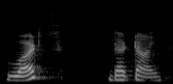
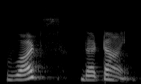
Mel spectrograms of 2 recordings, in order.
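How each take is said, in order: Both takes have the same delivery.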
